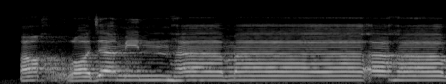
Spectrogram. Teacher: یہاں اوپر بڑی مد اس کو کھینچ کر پڑھیں گے 4 الف کی مقدار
